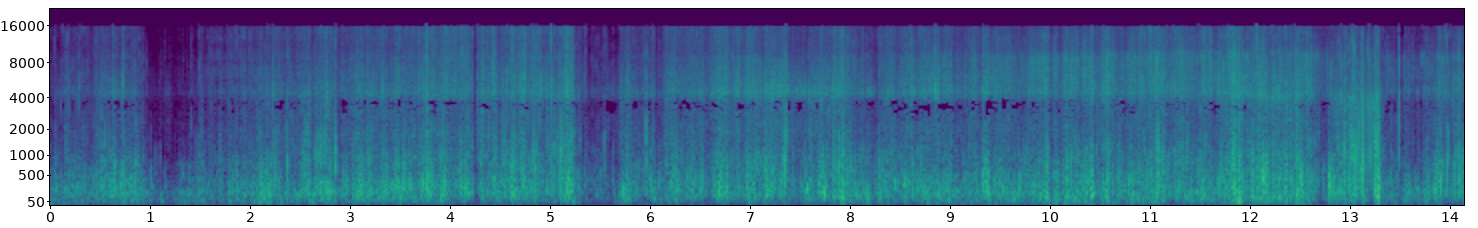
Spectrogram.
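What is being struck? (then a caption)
Thin plastic cling film. Fingertips press and crumple thin clear plastic cling film wrapped over a pair of silicone ear-shaped binaural microphones. A dense, steady crinkling and rustling fills the clip, with brief quieter pauses near 1, 5.5 and 14 seconds.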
